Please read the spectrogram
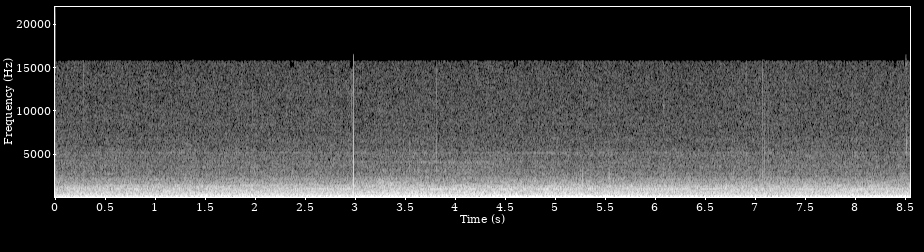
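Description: Quiet room tone: a steady low hum that swells slightly in the middle, with a faint click about three seconds in.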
